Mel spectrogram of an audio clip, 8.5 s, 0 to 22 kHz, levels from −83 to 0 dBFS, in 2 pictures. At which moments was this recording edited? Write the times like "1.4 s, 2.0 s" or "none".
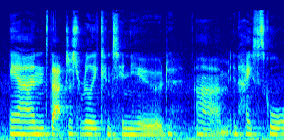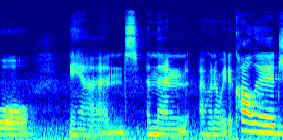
none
